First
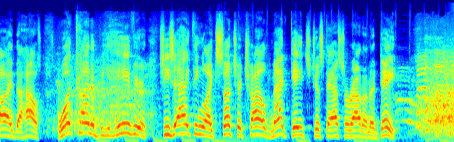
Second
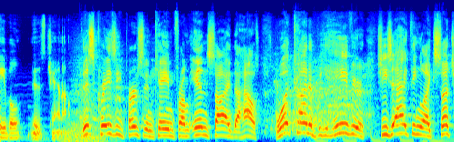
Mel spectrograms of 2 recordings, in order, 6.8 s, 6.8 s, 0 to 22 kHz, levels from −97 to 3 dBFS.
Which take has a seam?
second; 1 cut; at 1.1 s

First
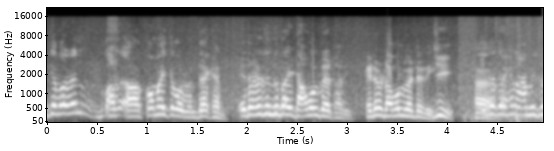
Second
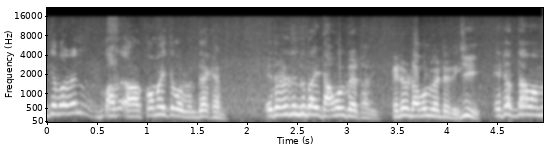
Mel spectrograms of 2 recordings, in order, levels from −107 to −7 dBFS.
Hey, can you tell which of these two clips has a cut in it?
first; 2 cuts; at 1.8 s, 4.1 s

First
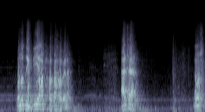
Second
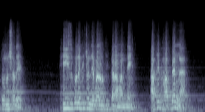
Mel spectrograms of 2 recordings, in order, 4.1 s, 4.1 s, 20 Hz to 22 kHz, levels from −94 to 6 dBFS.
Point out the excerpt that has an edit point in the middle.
second; 1 cut; at 2.8 s

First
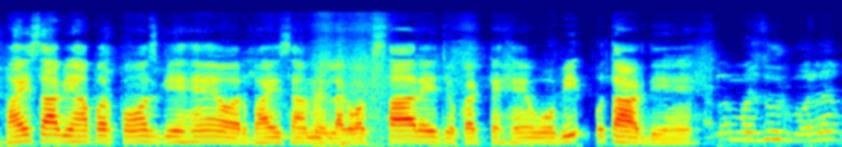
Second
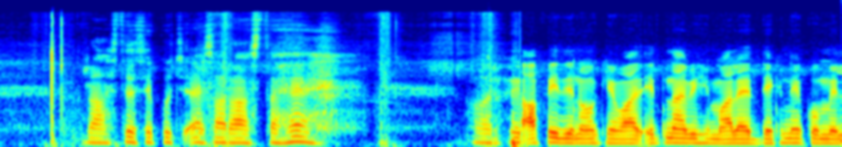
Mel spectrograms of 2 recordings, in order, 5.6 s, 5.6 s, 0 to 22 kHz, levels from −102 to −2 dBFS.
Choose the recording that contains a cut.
second; 1 cut; at 3.5 s

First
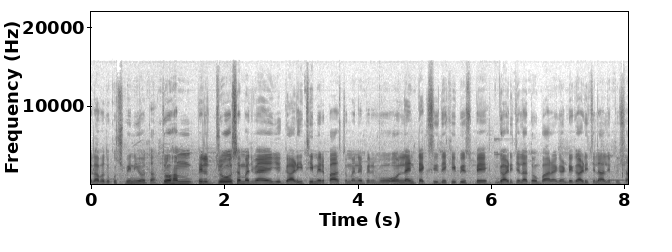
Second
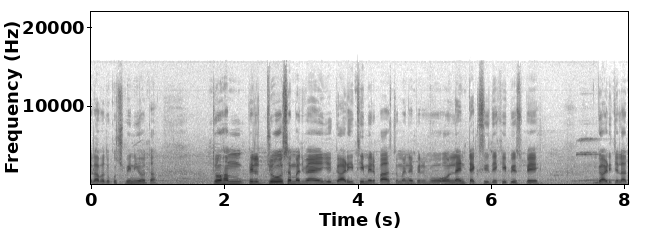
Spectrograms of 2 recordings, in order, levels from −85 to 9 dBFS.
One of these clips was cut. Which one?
first; 2 cuts; at 1.0 s, 6.0 s

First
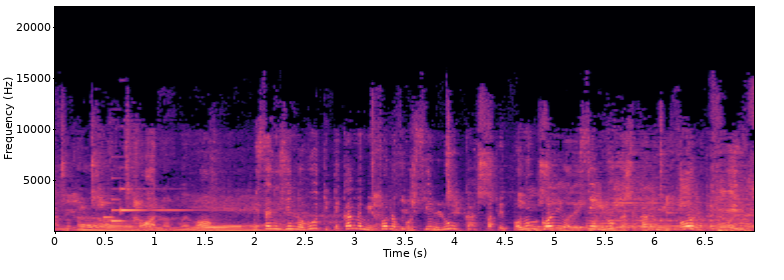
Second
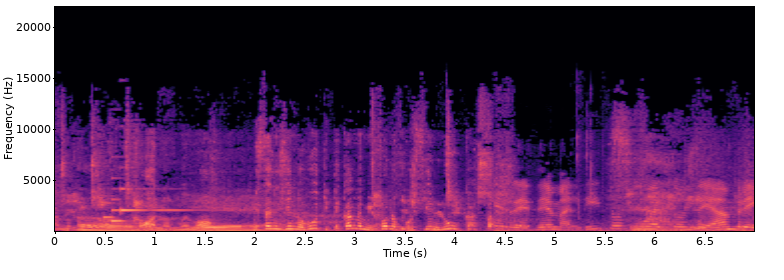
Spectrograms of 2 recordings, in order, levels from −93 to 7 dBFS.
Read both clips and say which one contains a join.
second; 1 cut; at 4.5 s

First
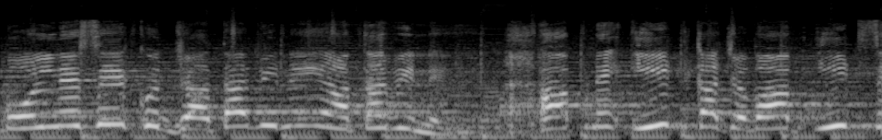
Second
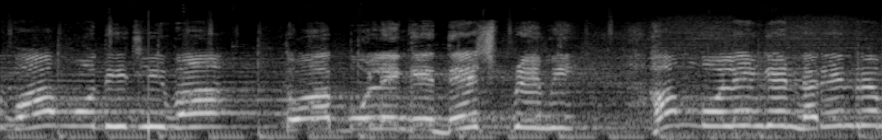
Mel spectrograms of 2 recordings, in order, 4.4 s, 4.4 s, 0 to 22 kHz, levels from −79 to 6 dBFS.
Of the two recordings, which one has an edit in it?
first; 1 cut; at 2.6 s

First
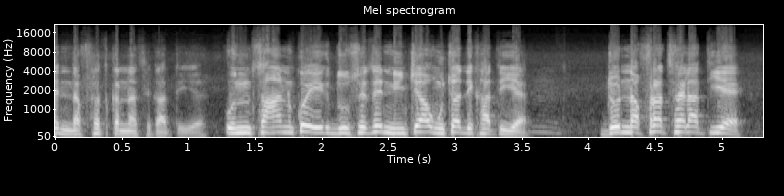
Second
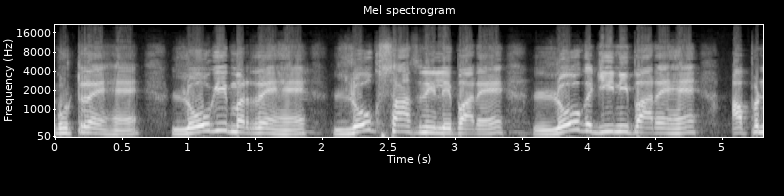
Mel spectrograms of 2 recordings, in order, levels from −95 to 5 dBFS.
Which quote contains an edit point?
first; 1 cut; at 1.1 s

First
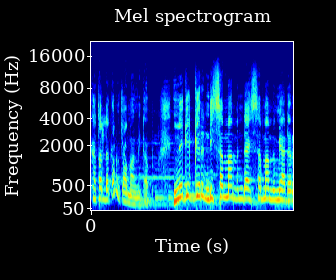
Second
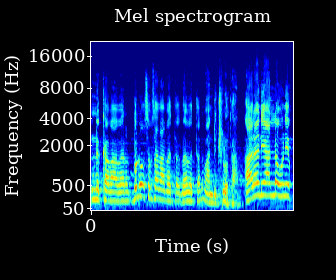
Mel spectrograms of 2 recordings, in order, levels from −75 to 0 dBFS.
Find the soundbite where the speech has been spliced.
second; 1 cut; at 3.0 s

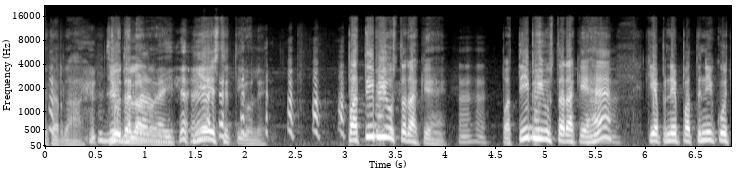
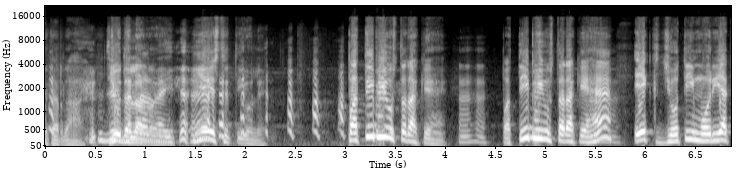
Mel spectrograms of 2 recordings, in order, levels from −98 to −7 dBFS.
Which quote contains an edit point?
second; 1 cut; at 5.7 s

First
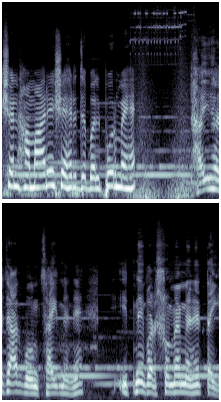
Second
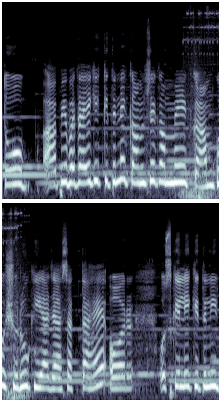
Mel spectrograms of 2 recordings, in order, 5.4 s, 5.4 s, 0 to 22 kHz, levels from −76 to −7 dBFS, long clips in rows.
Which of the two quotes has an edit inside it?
first; 1 cut; at 2.0 s

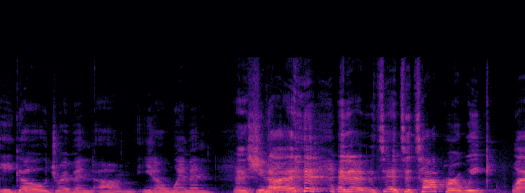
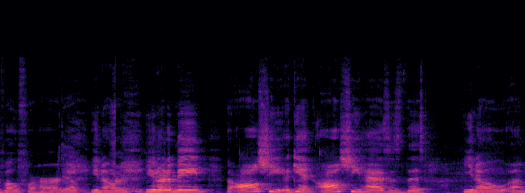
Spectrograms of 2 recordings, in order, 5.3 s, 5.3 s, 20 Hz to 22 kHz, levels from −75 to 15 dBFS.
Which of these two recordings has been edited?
second; 1 cut; at 1.2 s

